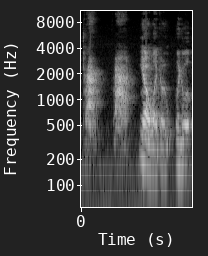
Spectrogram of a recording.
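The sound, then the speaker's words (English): A voice imitates the happy little chirps of Sparkle, an Arctozolt Pokémon: four quick, yappy calls in a row, the first two breathy and the last two more tonal with rising and falling squeaky pitch. “Those little happy dinosaur noises.”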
